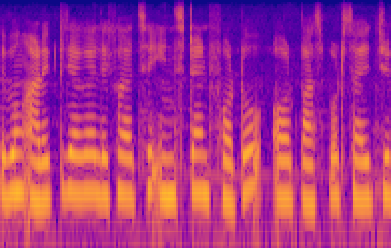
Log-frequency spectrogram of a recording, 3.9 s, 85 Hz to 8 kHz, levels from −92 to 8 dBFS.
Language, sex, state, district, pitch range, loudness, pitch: Bengali, female, West Bengal, Purulia, 210-235 Hz, -17 LUFS, 225 Hz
